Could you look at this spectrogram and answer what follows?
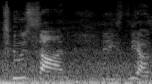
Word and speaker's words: Tucson: yeah Comoros that's like it's Tucson it's spelled tea you see as so answereth oh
